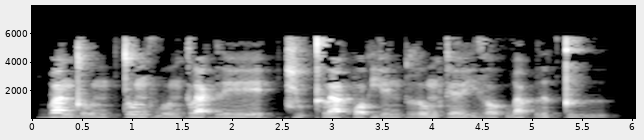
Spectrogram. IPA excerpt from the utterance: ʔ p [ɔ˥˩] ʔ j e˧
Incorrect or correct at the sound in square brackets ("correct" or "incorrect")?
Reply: correct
